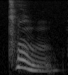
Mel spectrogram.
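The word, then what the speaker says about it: tomb: რამოდენიმე რჩევა ტექსში მოვისმენთ Tum, it says, it spells O with O, but it pronounces U, Tum.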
